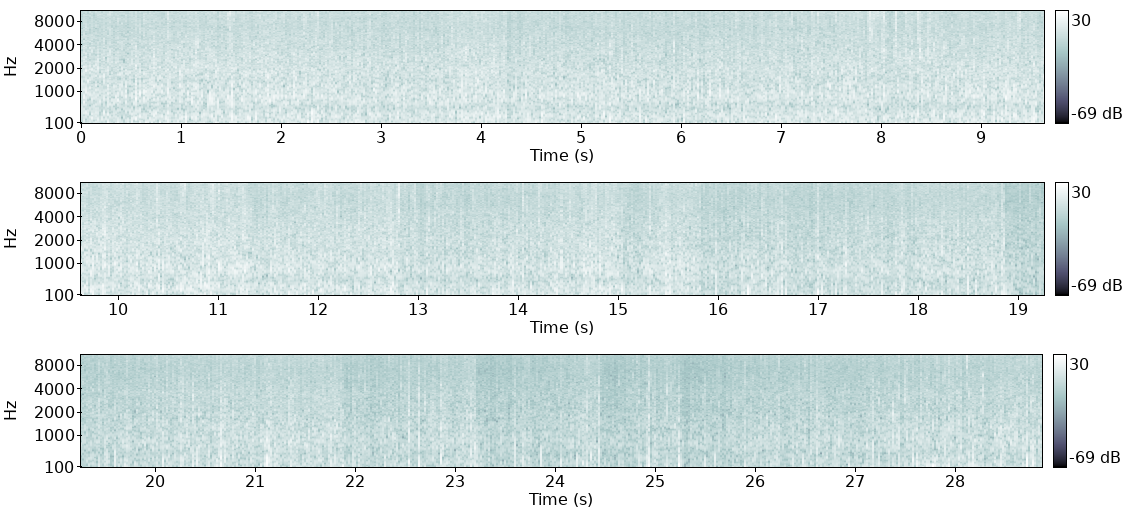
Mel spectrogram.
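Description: Heavy rain pattering steadily on a tarp shelter and the surrounding grass, a dense hiss of countless drops, easing slightly about two-thirds of the way in.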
